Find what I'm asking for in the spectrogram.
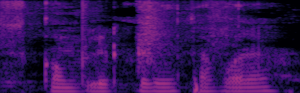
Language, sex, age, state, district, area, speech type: Odia, male, 18-30, Odisha, Nuapada, urban, spontaneous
